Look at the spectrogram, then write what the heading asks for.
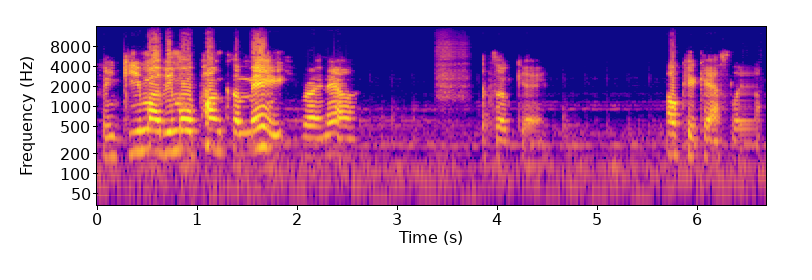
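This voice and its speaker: A woman's voice: medium pitch, takes it slowly, faint music behind, poor audio. A woman chatting casually as a player in a tabletop game.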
